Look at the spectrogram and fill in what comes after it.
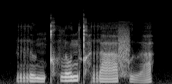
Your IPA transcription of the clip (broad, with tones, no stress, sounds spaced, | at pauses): r ɯ˧ ŋ kʰ l o˥˩ n kʰ r aː˦˥ f ɯ˩˦ a̯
